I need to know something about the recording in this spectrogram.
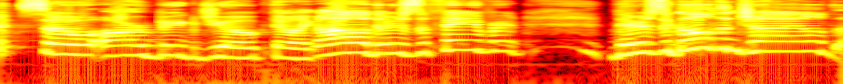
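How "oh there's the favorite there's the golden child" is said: mock family teasing. Family teasing her in singsong.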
